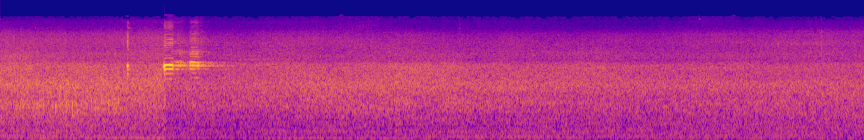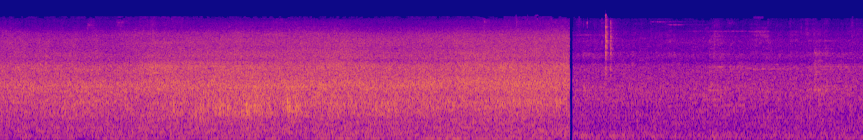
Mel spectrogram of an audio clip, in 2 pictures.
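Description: Steady road traffic noise from passing and idling cars. About two seconds in there is one brief, sharp, loud sound, and near the end the noise suddenly drops to a quieter level.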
